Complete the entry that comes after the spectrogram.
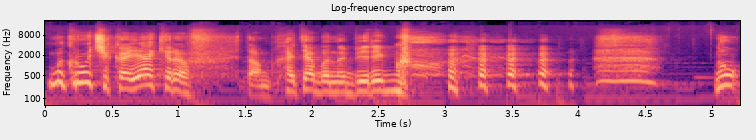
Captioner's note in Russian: хахахахаха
